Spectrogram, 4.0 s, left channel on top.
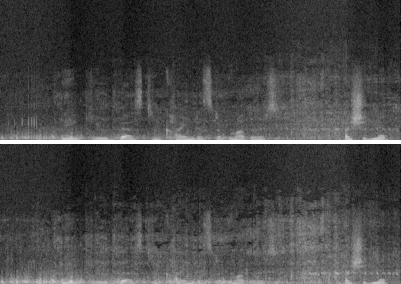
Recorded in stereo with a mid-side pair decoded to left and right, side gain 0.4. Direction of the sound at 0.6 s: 15° left.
